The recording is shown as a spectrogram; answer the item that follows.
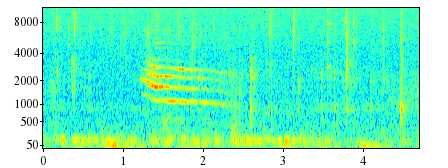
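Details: A male British Shorthair cat eats freeze-dried chicken breast from a new glass bowl, crunching with sharp clicks, and gives one short, falling meow.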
